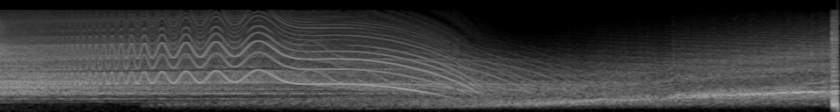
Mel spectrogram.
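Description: Breakdown in a progressive psytrance track: the kick drum drops out and a synth tone wavers up and down, then glides steeply downward. Near the end a rising synth sweep builds.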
